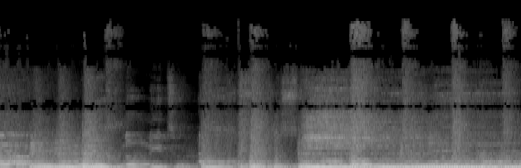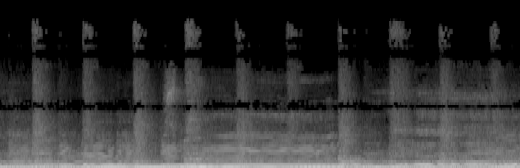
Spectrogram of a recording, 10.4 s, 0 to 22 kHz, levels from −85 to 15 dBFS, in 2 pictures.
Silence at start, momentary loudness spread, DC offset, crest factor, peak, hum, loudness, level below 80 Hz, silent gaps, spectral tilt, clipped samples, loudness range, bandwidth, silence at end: 0 s; 8 LU; under 0.1%; 12 dB; 0 dBFS; none; -15 LUFS; -40 dBFS; none; -7.5 dB/octave; under 0.1%; 2 LU; 19 kHz; 0 s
